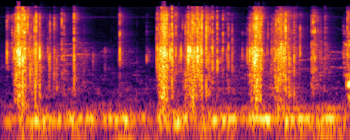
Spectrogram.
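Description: A hard squishy toy shaped like a replica donut is squeezed and handled up close. Several crunchy, crinkling squeezes come in bursts with short pauses between them, and no one talks.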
